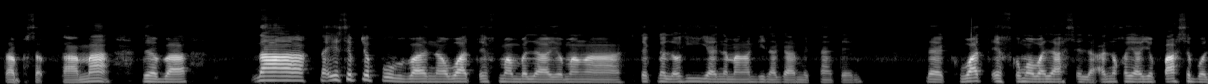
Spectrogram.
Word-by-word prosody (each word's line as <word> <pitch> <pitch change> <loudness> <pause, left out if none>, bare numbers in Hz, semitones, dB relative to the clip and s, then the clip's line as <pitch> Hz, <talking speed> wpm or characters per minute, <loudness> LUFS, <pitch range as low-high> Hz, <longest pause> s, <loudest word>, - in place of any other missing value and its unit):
Thumbs - - -2
up, - - -12
tama, 105 +8 +3 0.4
'di 140 -1 -5
ba, 120 0 +4 0.8
na 190 - +10 0.5
naisip 210 +5 -8
niyo 210 -4 -6
po 170 - -13 0.2
ba 130 -1 +3
na 125 - -6
what 135 -1 +2
if 135 - -21
mawala 125 -2 -3
yung 115 0 -10
mga 115 0 -1 0.5
teknolohiya 140 -1 -10
ng 120 -1 -12
mga 115 0 -4
ginagamit 110 -2 -13
natin? 105 0 -18 0.7
Like, 120 -2 -9
what 150 +4 +4
if 145 -1 -11
kung 135 0 -10
mawala 125 -1 -3
sila 120 -3 -14
ano 130 +1 -9
kaya 135 -3 -8
yung 130 - -13
possible 125 -5 +2
125 Hz, 155 wpm, -18 LUFS, 115-140 Hz, 0.8 s, na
